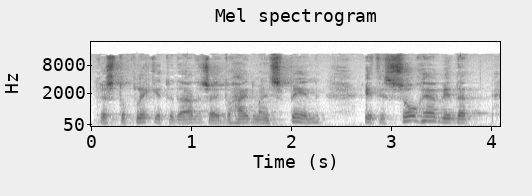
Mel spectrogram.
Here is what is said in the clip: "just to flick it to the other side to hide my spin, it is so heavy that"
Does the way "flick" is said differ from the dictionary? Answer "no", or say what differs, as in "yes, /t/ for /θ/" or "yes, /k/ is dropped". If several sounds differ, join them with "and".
yes, /p/ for /f/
